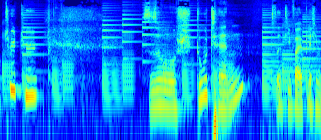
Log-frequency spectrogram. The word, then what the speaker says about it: Tutu: Ballettröckchen, das ist das Tutu. Nein, ausgesprochen Tütü.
